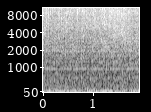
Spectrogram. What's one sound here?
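A heavy machine gun fires in a rapid burst.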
